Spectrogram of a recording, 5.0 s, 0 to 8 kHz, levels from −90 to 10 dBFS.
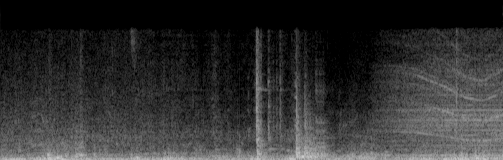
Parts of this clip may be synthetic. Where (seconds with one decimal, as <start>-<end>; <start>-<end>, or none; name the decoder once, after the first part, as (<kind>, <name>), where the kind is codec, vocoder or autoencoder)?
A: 1.5-2.6 (vocoder, WaveNeXt)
